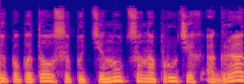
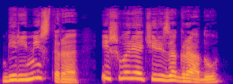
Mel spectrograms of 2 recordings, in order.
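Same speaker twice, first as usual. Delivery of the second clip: high-pitched, brisk character order; commanding Molly; 8 semitones higher, 3 dB louder than usual. A narrator's reading. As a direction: issue the order in Molly's raised voice. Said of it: "приказала она".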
